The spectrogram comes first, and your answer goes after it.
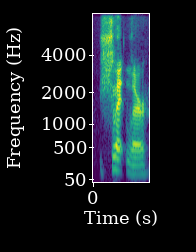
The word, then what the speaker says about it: Schlittler: purpose so they don't get it right when they It's that first L that's getting me, Job. yep. I cannot get that L in there, so I keep saying Shitler.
